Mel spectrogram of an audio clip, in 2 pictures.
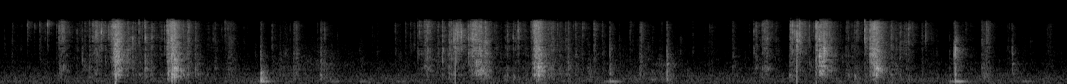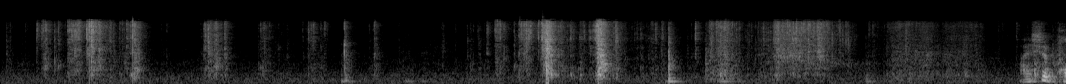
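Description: Foil wrappers of Bowman Chrome trading-card packs crinkling and tearing as packs are opened, with the cards handled and sorted, in irregular bursts of rustling and clicks.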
